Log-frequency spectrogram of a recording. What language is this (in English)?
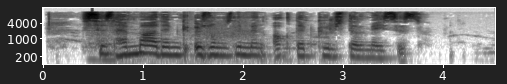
Uyghur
